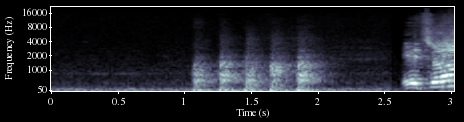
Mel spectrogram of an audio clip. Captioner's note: Knock on Roger's door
